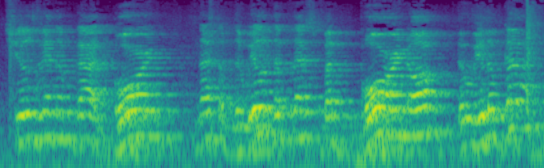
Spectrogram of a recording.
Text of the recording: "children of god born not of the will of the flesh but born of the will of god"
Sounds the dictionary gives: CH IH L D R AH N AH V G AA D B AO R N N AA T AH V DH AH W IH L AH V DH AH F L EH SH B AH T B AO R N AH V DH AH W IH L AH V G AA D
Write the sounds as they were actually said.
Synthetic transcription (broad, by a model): CH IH L D R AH N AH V G AA D B AO R N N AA T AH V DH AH W IH L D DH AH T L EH S B AH T B AO R N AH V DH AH W IH L AH V G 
